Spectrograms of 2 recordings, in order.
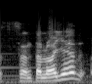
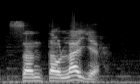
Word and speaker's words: Santa Olaya: Y luego, luego, pues mis cuates y yo volteamos y dijimos, Santa, eh, decíamos así como que es Santa, Santa Loaya, se pronuncia Santa Olaya, pero decíamos Santa Loaya.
